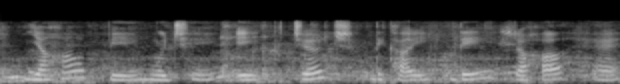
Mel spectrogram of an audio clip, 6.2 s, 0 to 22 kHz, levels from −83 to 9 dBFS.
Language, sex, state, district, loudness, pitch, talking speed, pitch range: Hindi, female, Himachal Pradesh, Shimla, -16 LUFS, 230 Hz, 85 wpm, 215-245 Hz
